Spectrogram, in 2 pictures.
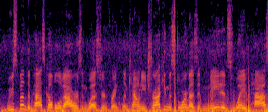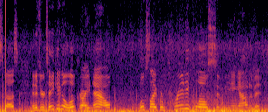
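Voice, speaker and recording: A man speaks at a moderate pace in a high voice with ordinary pitch variation. Noticeable background noise runs underneath. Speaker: television news anchor and reporter.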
